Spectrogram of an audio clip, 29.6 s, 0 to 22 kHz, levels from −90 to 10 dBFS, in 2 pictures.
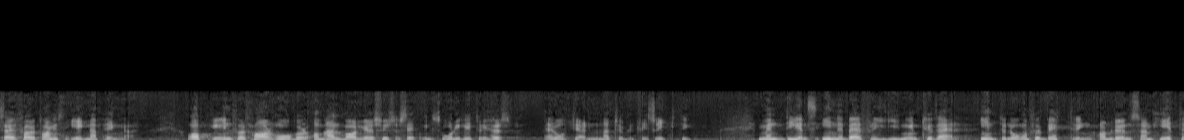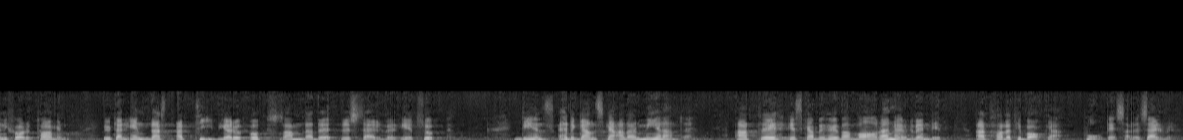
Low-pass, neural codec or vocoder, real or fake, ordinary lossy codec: none; codec, 16 kHz, 2 kbps, FreqCodec, larger model; fake; none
